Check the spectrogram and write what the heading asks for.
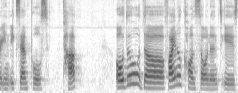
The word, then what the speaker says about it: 닭: So if 리을 and 기역 is used as the final consonant, then it's pronounced as 기역. So 닭, it's pronounced as 닭.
